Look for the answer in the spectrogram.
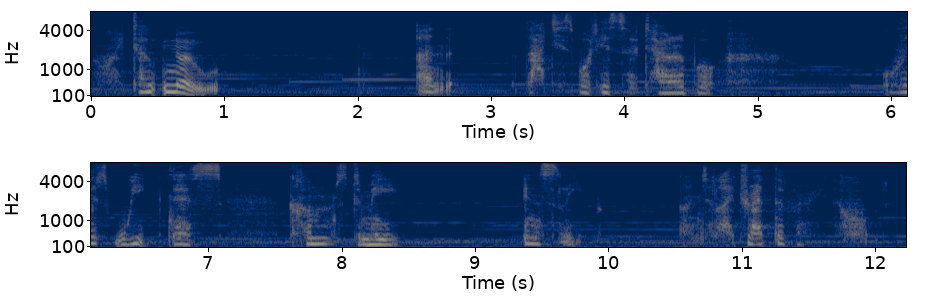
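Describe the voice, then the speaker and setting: Scared young woman in an audio drama, breathy little whispers, slow, music faint behind. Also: mid-range voice, steady tone. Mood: frightened. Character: frail frightened young woman, Lucy. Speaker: Lucy Westenra.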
